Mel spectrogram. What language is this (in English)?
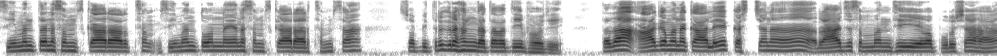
Sanskrit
